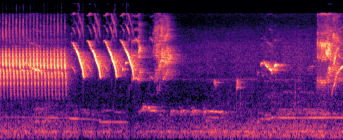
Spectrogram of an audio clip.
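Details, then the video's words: Caged canary in full song, the kind said to set other canaries singing: buzzy trill, then four quick descending sweeps, scattered soft chirps and a faint low tone, ending on another buzzy burst. "THE SOUND OF CANARIES CAN MAKE OTHER CANARIES JOIN TO SING"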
